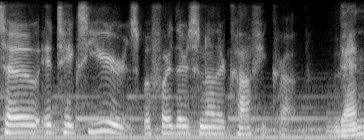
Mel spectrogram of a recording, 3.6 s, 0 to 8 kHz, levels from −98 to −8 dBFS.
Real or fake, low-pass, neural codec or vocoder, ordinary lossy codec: real; 7.2 kHz; none; Opus, 16 kbps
